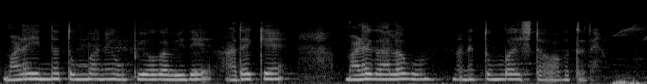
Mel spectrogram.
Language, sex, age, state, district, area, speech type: Kannada, female, 18-30, Karnataka, Chitradurga, rural, spontaneous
